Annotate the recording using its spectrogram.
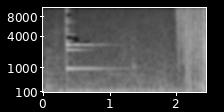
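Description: A single bright, glass-like ding about a third of a second in, ringing and fading away over about a second, as the tea mug is raised in a toast.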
